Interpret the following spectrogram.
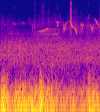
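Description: Uneven low rumbling on the microphone outdoors, with a few faint, short bird chirps about a second in.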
